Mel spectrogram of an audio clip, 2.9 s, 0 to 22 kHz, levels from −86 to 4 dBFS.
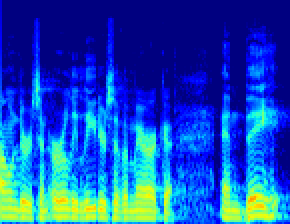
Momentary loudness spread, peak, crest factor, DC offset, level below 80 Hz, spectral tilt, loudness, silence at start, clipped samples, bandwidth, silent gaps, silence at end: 8 LU; -12 dBFS; 16 dB; under 0.1%; -68 dBFS; -7.5 dB/octave; -29 LUFS; 0 s; under 0.1%; 15 kHz; none; 0.1 s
